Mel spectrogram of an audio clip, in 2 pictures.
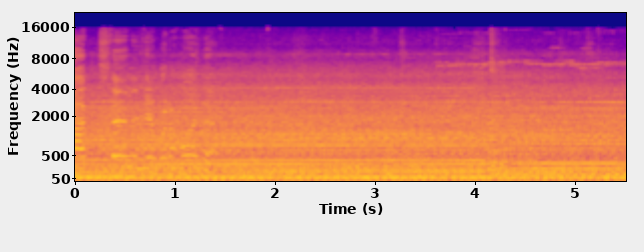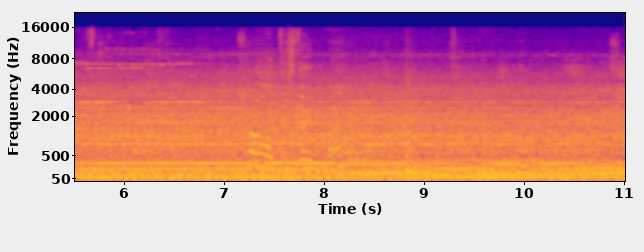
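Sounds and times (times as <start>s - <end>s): engine low drone: 0.0s - 11.0s.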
